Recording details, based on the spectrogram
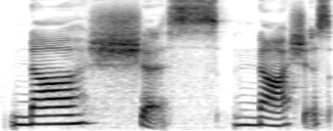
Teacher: Notice the pronunciation here. The S in the middle sounds like shh.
